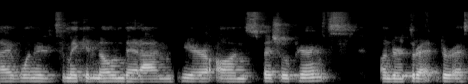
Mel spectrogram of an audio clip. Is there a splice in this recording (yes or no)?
no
